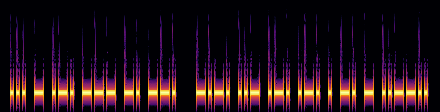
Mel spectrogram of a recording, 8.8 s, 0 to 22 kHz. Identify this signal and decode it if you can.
Morse code, heard as a keyed tone, about 20 wpm, 700 Hz. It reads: STRONG CURRENT?
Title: Sentences from Top 1000 Words - Review Part 4 - 20wpm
